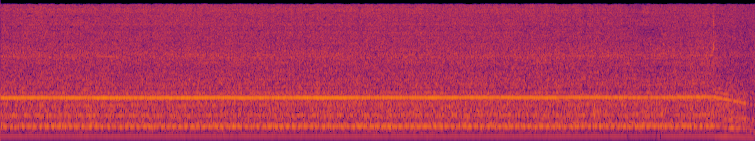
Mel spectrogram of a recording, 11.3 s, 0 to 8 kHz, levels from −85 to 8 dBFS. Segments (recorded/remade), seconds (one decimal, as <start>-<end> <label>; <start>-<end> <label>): 0.0-9.4 recorded; 9.4-9.9 remade; 9.9-11.3 recorded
